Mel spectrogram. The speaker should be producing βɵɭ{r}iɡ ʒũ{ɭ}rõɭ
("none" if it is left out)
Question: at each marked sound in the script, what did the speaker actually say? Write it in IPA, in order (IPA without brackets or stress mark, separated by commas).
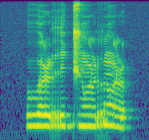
r, ɭ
